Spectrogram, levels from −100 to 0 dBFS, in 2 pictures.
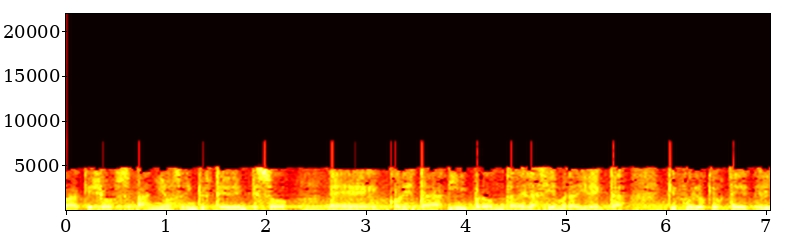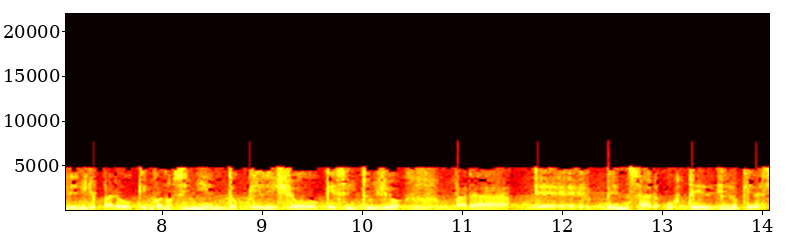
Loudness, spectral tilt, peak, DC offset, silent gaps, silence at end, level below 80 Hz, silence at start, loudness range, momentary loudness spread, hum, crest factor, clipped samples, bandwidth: -13 LUFS; -8 dB/octave; 0 dBFS; under 0.1%; none; 0 s; -42 dBFS; 0 s; 1 LU; 5 LU; none; 12 dB; under 0.1%; 5 kHz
